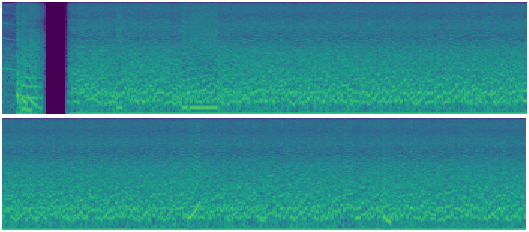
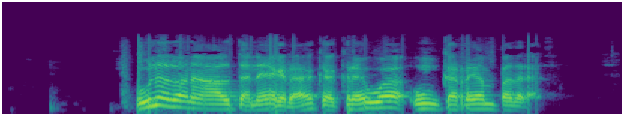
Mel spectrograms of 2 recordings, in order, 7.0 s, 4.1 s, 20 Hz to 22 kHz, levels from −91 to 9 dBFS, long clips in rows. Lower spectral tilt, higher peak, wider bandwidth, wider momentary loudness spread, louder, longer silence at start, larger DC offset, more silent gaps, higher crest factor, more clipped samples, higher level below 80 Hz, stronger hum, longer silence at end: second, -3 dB/octave vs -7 dB/octave; second, -8 dBFS vs -2 dBFS; first, over 20 kHz vs 7.4 kHz; second, 1 LU vs 6 LU; second, -20 LUFS vs -13 LUFS; second, 0 s vs 0.8 s; first, 6% vs under 0.1%; first, 0.28-0.42 s vs none; about the same, 14 dB vs 12 dB; neither; first, -42 dBFS vs -48 dBFS; neither; second, 0 s vs 0.55 s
